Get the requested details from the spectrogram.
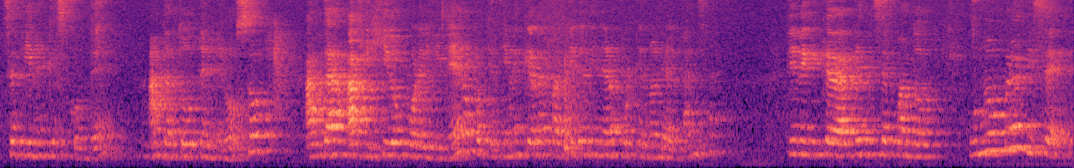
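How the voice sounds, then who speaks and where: High-voiced woman preaching in an echoey church. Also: a bit bright. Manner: earnest, conversational, asks the audience for agreement. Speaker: preacher at a women's gathering. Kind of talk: sermon. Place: church hall. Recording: distant mic in an echoey church hall with faint noise.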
